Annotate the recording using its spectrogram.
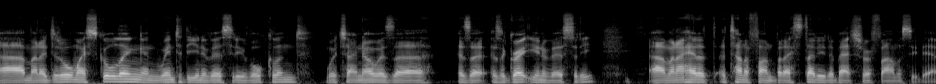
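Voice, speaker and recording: Speaking very fast in a monotone, flat delivery, a man with a New Zealand accent and a fairly low pitch comes through on a very clean recording with a silent background. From New Zealand (born in Egypt). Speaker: startup founder and CEO, trained pharmacist. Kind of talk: podcast interview.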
